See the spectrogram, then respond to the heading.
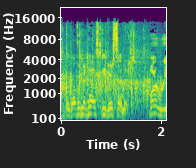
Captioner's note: applause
